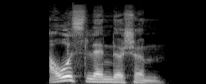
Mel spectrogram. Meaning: strong dative masculine/neuter singular of ausländisch
- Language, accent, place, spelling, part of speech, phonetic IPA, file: German, Germany, Berlin, ausländischem, adjective, [ˈaʊ̯slɛndɪʃm̩], De-ausländischem.ogg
